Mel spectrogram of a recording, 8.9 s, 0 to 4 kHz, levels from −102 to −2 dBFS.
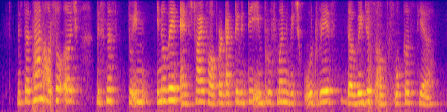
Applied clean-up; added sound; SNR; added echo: neural separator model SepFormer DNS4.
